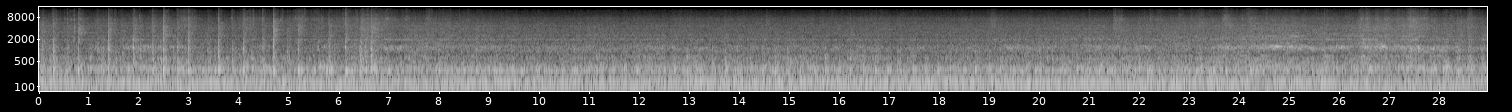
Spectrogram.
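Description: Passenger train rolling along the track: a steady low rumble from the moving cars, with sharp clicks and knocks from the wheels on the rails, thickest in the first seven seconds and again near the end.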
